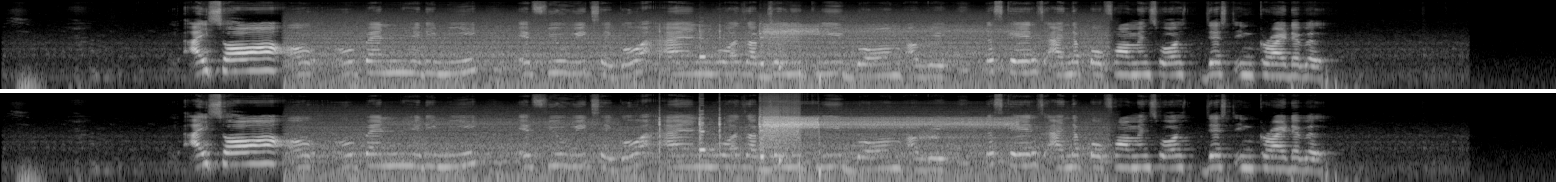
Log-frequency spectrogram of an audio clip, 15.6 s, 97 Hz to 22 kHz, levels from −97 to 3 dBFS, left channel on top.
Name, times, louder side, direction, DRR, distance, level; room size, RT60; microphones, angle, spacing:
voice 1, 1.8-13.3, left 3 dB, 15° left, 0.5 m, -29 dB
sound 1, 2.8-11.1, left 2 dB, 75° left, 2.5 m, -38 dB
Hiss, 6.0-6.2 6.6-6.7 7.0-7.2 7.6-10.2, right 8 dB, 45° right, 0.8 m, -28 dB
17.5 x 17.0 x 2.5 m
head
